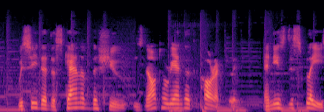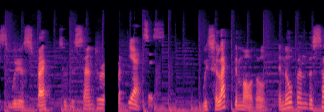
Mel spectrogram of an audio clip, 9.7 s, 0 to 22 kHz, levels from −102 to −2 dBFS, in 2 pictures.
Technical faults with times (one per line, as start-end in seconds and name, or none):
6.42-6.65 playback stall
6.65-7.49 catch-up at higher speed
